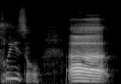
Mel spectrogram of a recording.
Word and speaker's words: Queasel: Well, I went like Queasel. Like weasel. Queasel.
